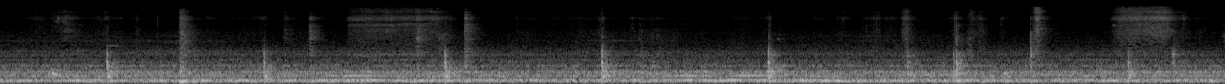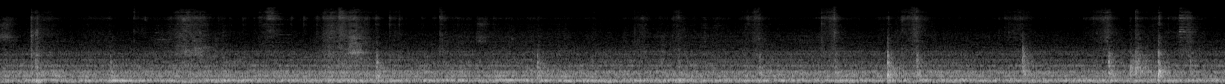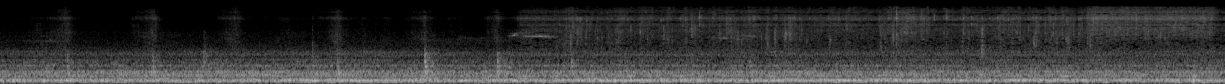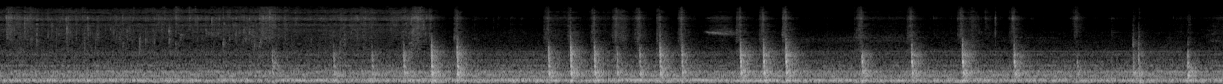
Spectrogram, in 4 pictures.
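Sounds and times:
low machine hum: 0.0s - 11.3s, 11.9s - 48.9s
water running from a tap: 30.0s - 40.4s.

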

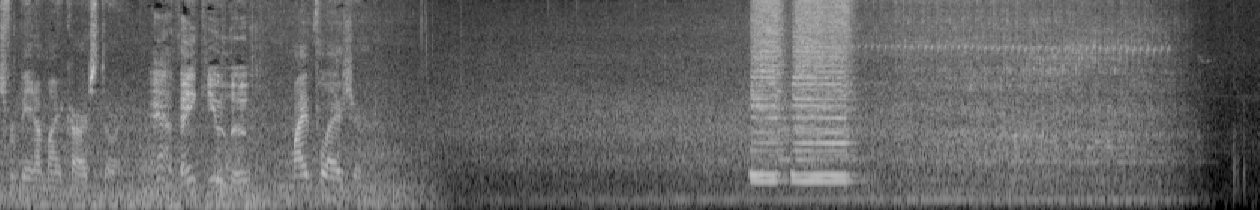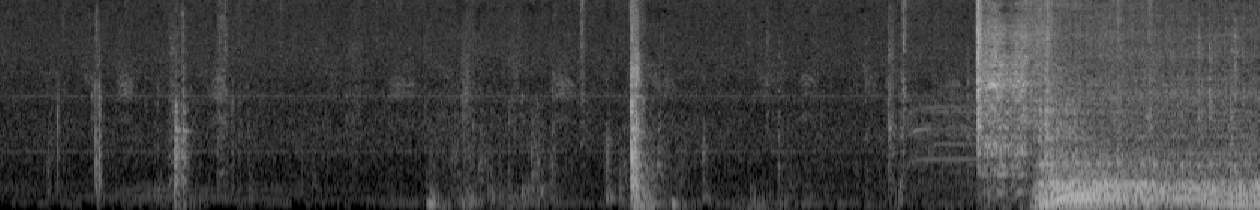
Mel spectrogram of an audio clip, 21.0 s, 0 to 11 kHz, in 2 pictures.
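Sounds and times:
car driving past: 3.2s - 10.0s
car horn tooting: 6.2s - 7.4s.

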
